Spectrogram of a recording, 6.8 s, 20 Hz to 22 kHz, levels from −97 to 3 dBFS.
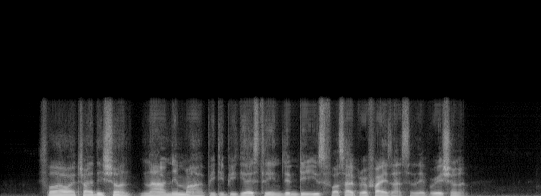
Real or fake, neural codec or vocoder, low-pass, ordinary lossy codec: fake; codec, 16 kHz in and 24 kHz out, 0.8 kbps, FocalCodec, streaming, 65536 codes; 10.8 kHz; none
